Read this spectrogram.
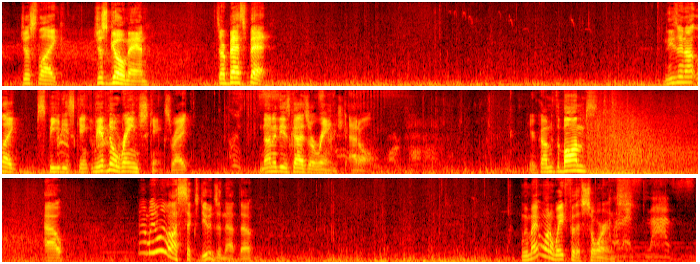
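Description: A man talks with animation into a close microphone, in short bursts with pauses.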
